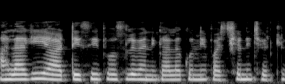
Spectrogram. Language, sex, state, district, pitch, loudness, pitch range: Telugu, female, Andhra Pradesh, Krishna, 230 Hz, -15 LUFS, 220-235 Hz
